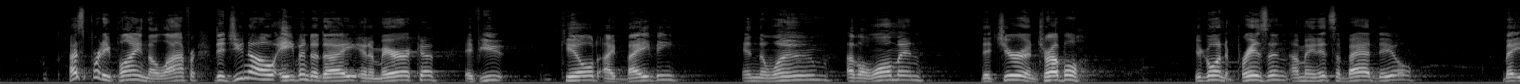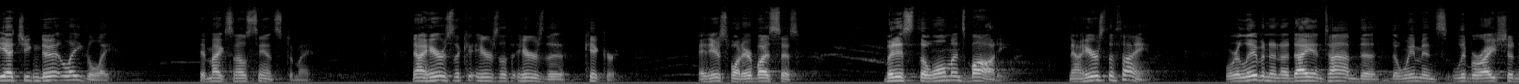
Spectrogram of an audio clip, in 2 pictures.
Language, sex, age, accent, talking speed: English, male, 50-69, American, 160 wpm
